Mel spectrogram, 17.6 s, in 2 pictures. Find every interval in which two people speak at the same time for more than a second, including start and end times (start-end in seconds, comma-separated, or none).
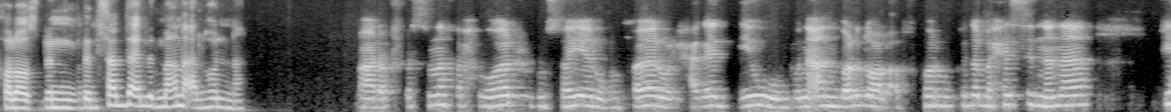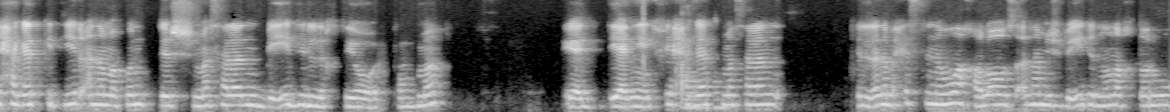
none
